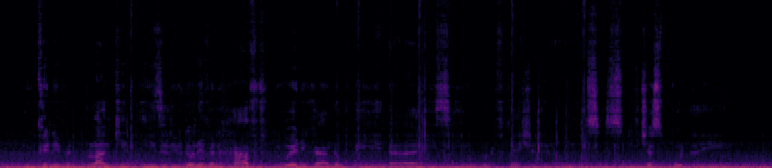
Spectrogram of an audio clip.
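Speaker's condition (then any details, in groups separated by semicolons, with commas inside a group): No condition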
